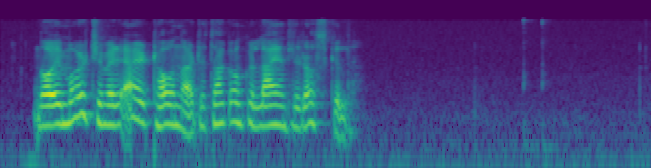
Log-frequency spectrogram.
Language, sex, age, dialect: Faroese, female, 36-60, Suðurstreymoy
